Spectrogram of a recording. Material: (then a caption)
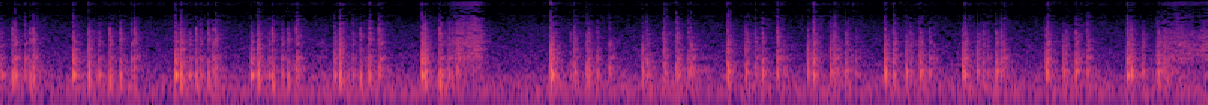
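Cardboard. Long fingernails tap and scratch on a closed, hollow, medium-sized white cardboard tablet box. Rapid clusters of quick, dry taps with a short hollow ring are broken up by brief scratchy rustles. Each tap dies away almost at once.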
